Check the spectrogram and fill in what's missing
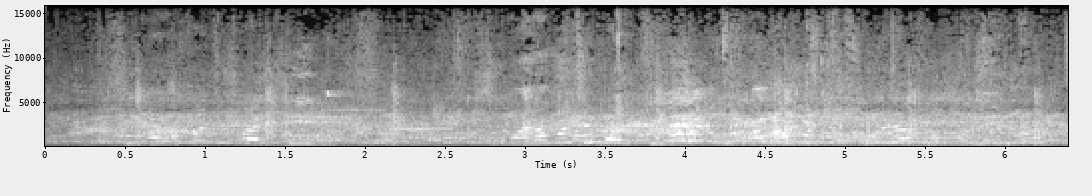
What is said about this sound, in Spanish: Mira, mira, escuchamos a la grada animación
